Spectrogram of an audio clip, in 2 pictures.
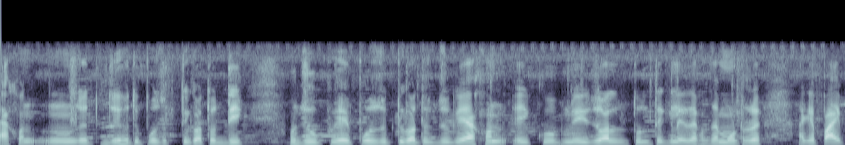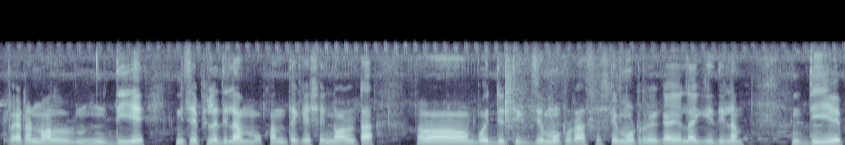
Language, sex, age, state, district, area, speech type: Bengali, male, 18-30, West Bengal, Birbhum, urban, spontaneous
